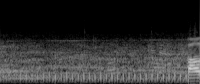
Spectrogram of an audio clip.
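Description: A small model-airplane engine running steadily at one constant pitch, with a fast, even buzz.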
